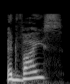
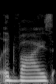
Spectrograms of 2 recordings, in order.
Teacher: Advice ends with an S sound like ice, while advise ends with a Z sound like realize.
